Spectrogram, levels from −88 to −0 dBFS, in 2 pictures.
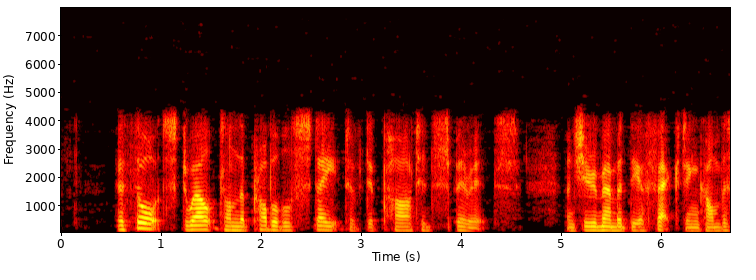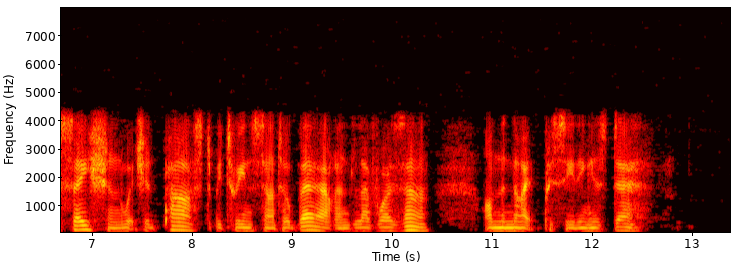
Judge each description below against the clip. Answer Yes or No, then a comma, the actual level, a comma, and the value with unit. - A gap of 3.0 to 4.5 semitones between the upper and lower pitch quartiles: Yes, average, 3.6 semitones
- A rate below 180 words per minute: Yes, average, 140 wpm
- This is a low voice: Yes, low, 120 Hz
